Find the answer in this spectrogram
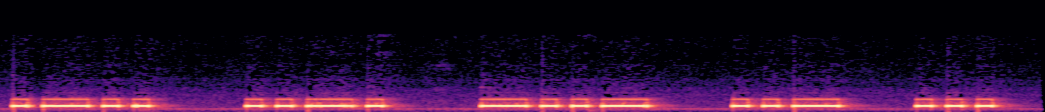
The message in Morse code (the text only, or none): L F X U S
